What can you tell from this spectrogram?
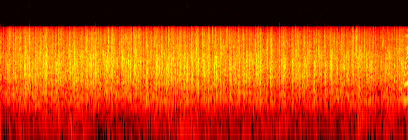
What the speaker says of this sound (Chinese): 让我们以热烈的掌声欢迎新郎新娘的父母上台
